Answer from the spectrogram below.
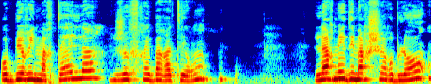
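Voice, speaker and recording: Her warm voice is on the high side, with fairly even intonation. As a haul vlogger, she slowly and chattily presents what she bought, pointing things out, repeating "voyez" often, and now and then tripping over words and restarting names.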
